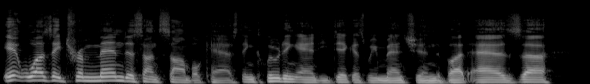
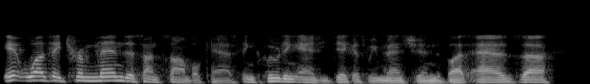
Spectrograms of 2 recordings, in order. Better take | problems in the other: first | garbled, watery; badly; nothing above 4 kHz

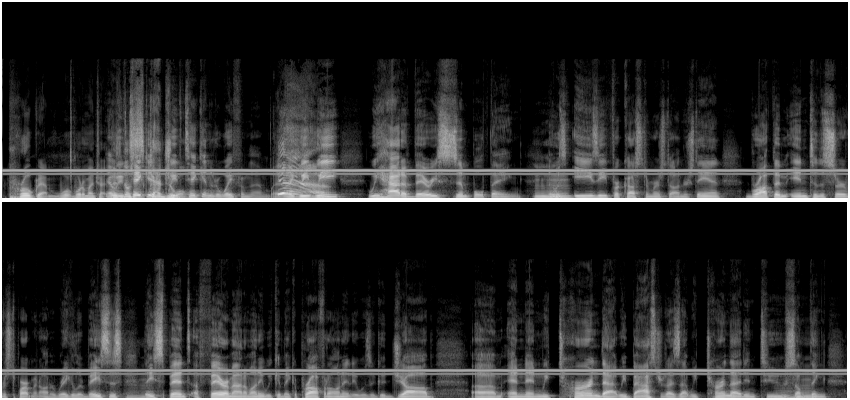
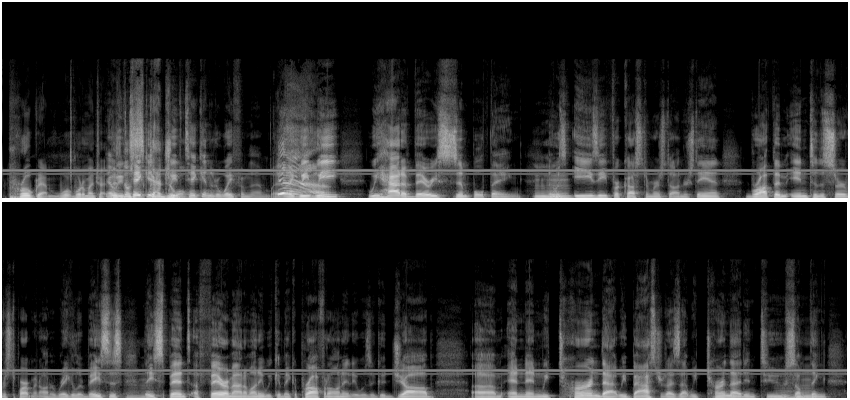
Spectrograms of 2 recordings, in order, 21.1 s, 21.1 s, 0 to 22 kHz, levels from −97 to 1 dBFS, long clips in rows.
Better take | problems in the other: second | high-pitched whine; loud; throughout; 3 kHz, 7 dB below the speech; faint in the second

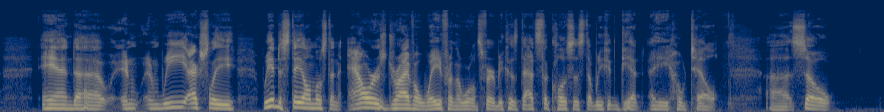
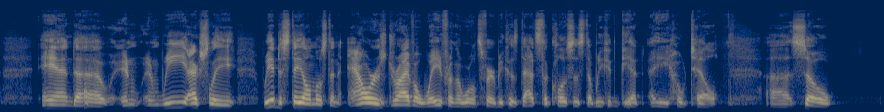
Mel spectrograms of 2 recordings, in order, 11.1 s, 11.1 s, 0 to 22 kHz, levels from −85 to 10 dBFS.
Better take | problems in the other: first | thin; very; fading below 350 Hz

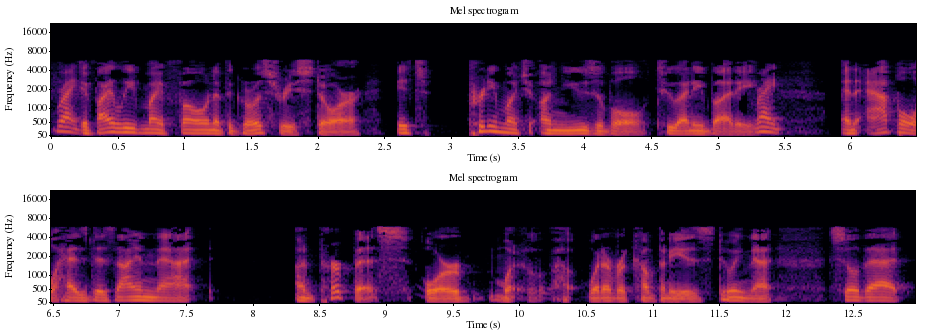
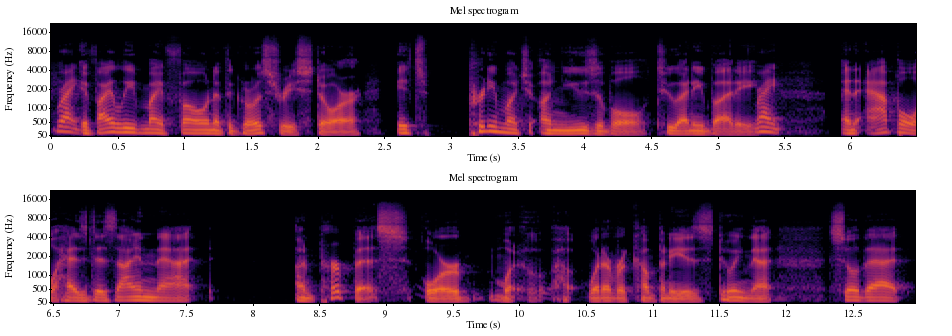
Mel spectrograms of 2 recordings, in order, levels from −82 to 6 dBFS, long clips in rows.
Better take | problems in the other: second | garbled, watery; slightly; nothing above 5.5 kHz

